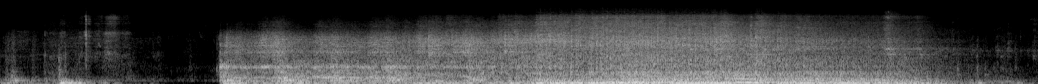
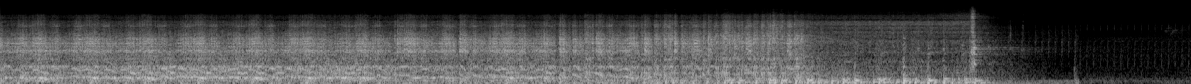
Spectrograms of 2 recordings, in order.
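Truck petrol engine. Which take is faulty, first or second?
first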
